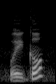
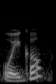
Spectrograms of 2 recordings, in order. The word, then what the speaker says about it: oigo: For our yo form, for I here, we've got yo, oigo. It's almost like that I is a Y, oigo.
